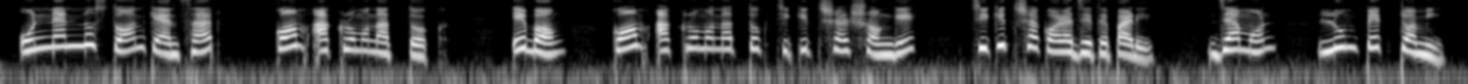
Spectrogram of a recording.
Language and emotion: Bengali, neutral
